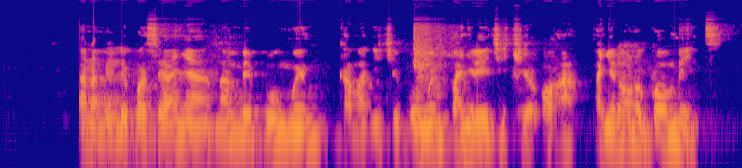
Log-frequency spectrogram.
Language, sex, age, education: Igbo, male, 30-45, tertiary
